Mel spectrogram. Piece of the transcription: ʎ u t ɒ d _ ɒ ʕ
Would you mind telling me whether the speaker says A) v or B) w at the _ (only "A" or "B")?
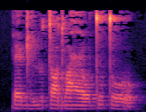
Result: B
